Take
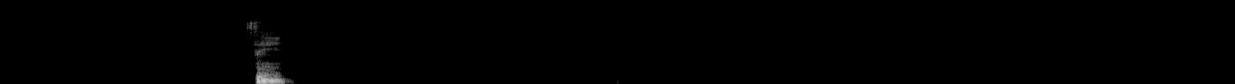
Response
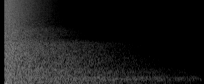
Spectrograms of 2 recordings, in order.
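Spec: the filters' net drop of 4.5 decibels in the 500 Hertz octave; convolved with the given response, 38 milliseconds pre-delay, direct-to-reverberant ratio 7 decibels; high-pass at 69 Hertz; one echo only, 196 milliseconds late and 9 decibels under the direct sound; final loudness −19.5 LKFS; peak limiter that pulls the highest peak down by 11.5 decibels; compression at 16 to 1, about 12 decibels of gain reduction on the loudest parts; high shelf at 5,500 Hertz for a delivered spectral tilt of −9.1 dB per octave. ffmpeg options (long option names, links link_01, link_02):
-filter_complex "[0:a]highpass=69,equalizer=frequency=500:width_type=o:gain=-7.5,highshelf=frequency=5500:gain=-8.5,acompressor=threshold=-26dB:ratio=16,alimiter=level_in=3.5dB:limit=-24dB:level=0:latency=1,volume=-3.5dB,aecho=1:1:196:0.355,asplit=2[link_01][link_02];[1:a]atrim=start_sample=2205,adelay=38[link_03];[link_02][link_03]afir=irnorm=-1:irlink=0,volume=-25.5dB[link_04];[link_01][link_04]amix=inputs=2:normalize=0,volume=23dB"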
